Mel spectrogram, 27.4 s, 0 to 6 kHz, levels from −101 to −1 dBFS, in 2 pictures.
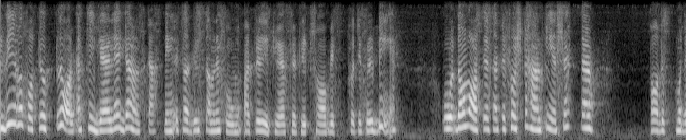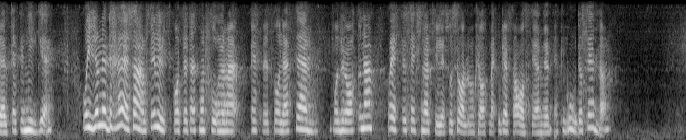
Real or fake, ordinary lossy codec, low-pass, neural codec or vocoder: fake; Opus, 24 kbps; 5.4 kHz; codec, 44.1 kHz, 1.7 kbps, Pupu-Codec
